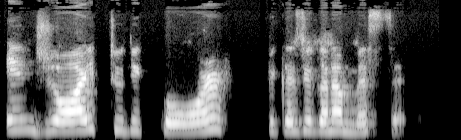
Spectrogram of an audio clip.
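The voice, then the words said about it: Elated, excited voice. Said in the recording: “as you can hear in my elated voice”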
